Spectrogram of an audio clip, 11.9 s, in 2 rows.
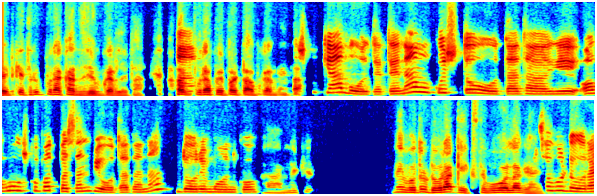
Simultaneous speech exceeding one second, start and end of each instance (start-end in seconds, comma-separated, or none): none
